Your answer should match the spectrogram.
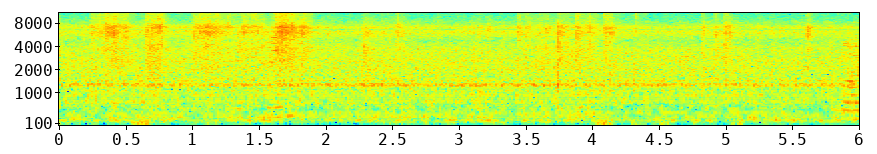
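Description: A plastic shopping bag and packaged items rustling and crinkling as they are rummaged through and handled, over a steady background hum.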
